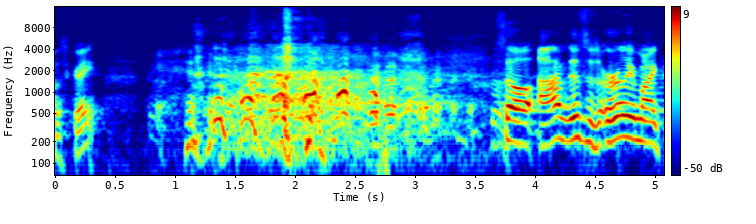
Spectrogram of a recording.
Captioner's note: audience laughs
